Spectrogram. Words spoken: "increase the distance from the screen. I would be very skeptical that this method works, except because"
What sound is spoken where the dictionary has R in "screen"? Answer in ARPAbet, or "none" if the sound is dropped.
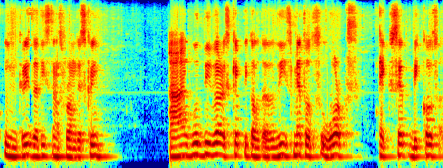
R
